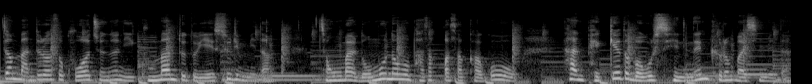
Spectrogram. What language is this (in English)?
Korean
